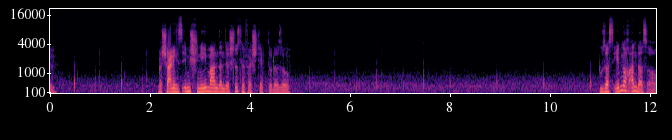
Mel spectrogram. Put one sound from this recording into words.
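Footsteps tap steadily on a hard path.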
